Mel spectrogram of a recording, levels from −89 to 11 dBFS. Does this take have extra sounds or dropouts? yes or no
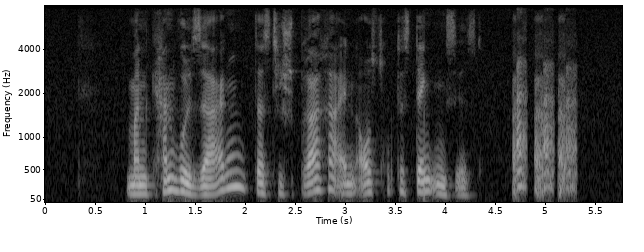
yes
